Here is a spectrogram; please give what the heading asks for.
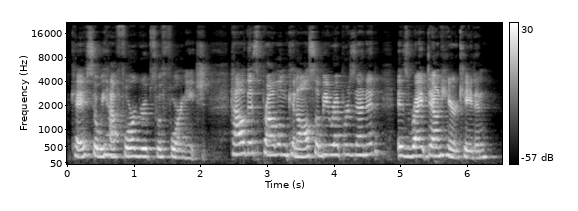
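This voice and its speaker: Female tutor, high voice, patiently explaining to a young child step by step, encouraging, roomy echo on the recording. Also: normal speed. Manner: encouraging, explains step by step with frequent checks for understanding. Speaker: maths teacher tutoring a child. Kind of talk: one-on-one lesson, explaining to a child. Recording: echoey, roomy sound.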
